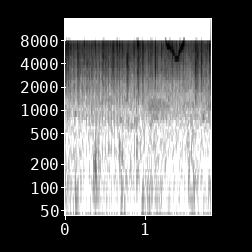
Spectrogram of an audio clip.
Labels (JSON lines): {"label": "biophony, dolphin", "recorder": "SoundTrap 500"}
